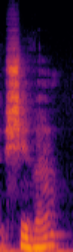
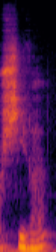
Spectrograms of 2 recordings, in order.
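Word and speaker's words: שבע: c'est un 7è jour le 7 se prononce Sheva ou Shiva que ça soit Cheva au féminin Shiva au masculin et prononcer Sava cela signifie saciété abondance en hébreu je rappelle que la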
